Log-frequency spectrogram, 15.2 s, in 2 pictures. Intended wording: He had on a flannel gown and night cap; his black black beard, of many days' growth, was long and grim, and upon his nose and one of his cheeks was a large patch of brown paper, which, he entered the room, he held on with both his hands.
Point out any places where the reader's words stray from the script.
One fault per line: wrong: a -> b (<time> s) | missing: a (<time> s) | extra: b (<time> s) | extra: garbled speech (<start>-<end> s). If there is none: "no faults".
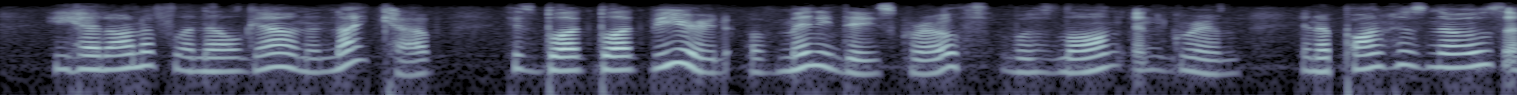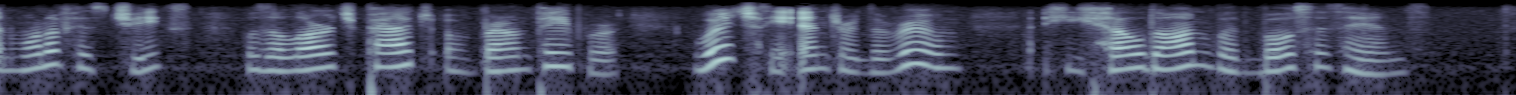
no faults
